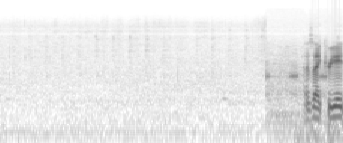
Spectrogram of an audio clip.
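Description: A knife shaves thin curls off a wooden stick.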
